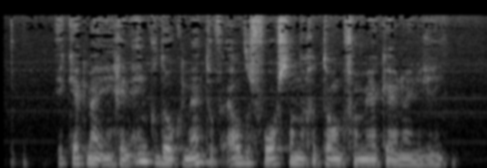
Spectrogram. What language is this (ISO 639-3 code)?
nld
